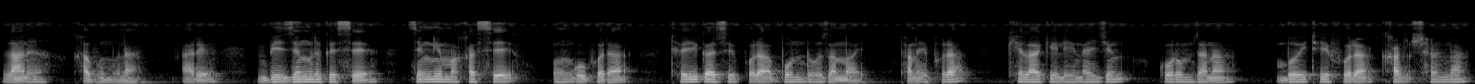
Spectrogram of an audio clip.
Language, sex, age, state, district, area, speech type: Bodo, male, 18-30, Assam, Chirang, rural, spontaneous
